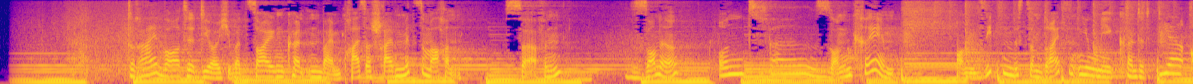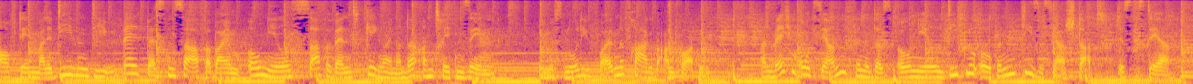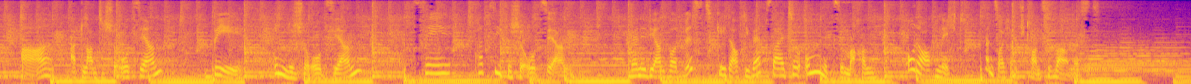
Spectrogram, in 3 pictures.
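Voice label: german female voice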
